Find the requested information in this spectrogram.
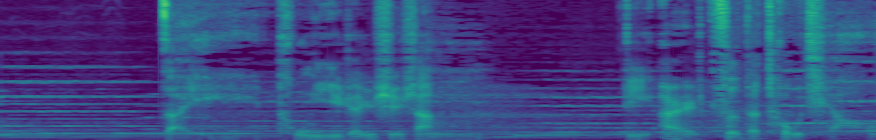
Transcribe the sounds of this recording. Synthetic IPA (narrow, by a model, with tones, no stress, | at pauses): t͡sa̰˥˧˩ɪ | t̪ʰʊ˧˥ŋy˧˥ɻə˧˥nʂɻ̩˥˧ʂɑ̰˥˧ŋ | t̪ḭ˥˩ʔɐ˞˥˧t͡sʰɹ̩˥˩d̪ə˩ʈ͡ʂʰo˥˧ʊt͡ɕʰjɑ˨˩˦ʊ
